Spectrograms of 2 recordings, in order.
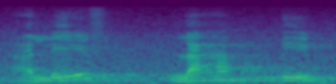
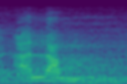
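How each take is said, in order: First: Each letter name is said separately, one by one. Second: The letters are joined and read as one word. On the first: The speaker calls it right. "dibaca secara terputus-putus" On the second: The speaker calls it wrong. "dia tak boleh baca alam"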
